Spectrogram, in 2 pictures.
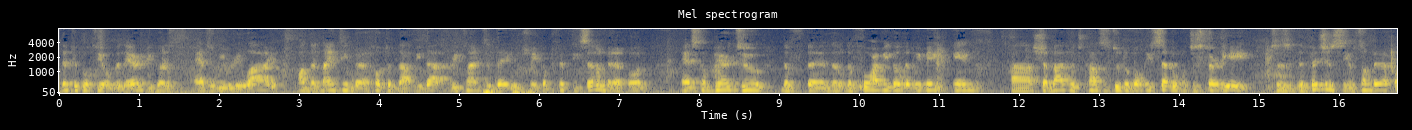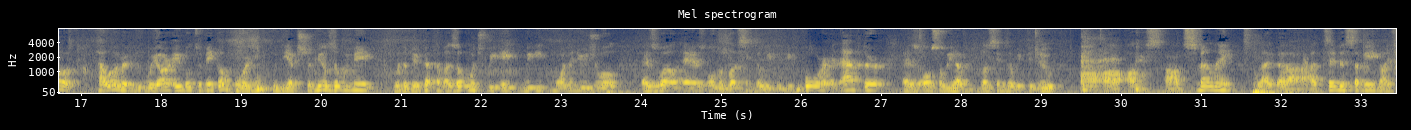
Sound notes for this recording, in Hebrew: הוקלט בבית הכנסת שערי עזרא, מיאמי ביץ', פלורידה, במהלך מסע חיזוק ליהדות ארצות הברית.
